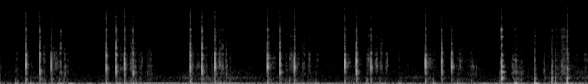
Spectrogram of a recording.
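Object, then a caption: Cardboard gift box. A long, rectangular, mint-green printed cardboard sock box, hollow and held in both hands, is tapped and scratched with fingertips and nails. Around two dozen quick, dry, hollow clicks land in irregular bursts, with a mid-pitched knock near 850 Hz and faint scratchy rustle between them. Each tap dies away almost instantly.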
